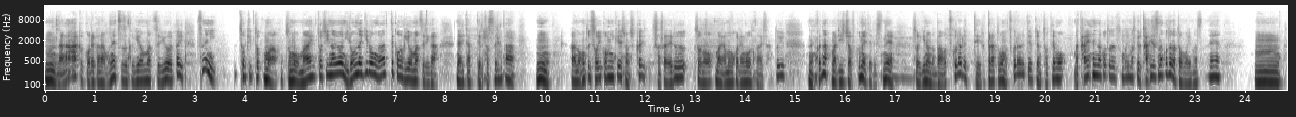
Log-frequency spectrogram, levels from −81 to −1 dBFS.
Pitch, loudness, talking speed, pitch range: 145 Hz, -24 LUFS, 455 characters per minute, 120-170 Hz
